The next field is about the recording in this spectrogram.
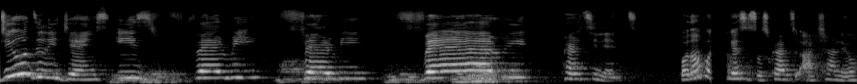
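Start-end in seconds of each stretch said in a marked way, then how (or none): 0.0-6.4 very loud, booming, with long drawn-out "very". Asked to go louder, repeating a line in a loud, raised voice. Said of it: "I'm going to make it even more louder".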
